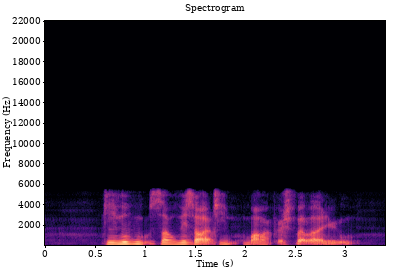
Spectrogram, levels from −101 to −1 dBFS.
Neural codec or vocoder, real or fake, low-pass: autoencoder, 44.1 kHz, a latent of 192 numbers a frame, MeloTTS; fake; 5.4 kHz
